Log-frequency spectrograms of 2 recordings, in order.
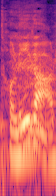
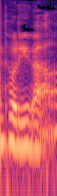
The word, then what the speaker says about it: TRIGGER: 日语发音 Toliga 是吗？学到了。 – 就是习惯了，就是因为日本人都喊托利嘎，所以就习惯喊托利嘎了。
